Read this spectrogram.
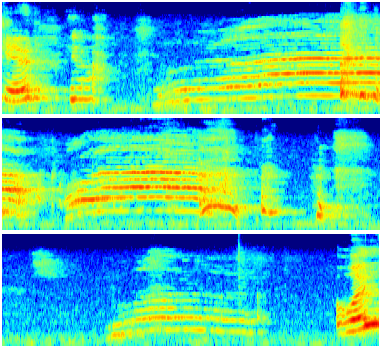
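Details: Angry domestic cats fighting indoors: long, wavering yowls that slowly rise and fall, drawn out for two seconds each, with strained harmonic growls between them, short sharp outbursts and a sudden loud burst at the end.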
